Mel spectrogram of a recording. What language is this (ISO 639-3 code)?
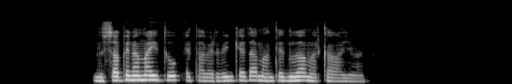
eus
